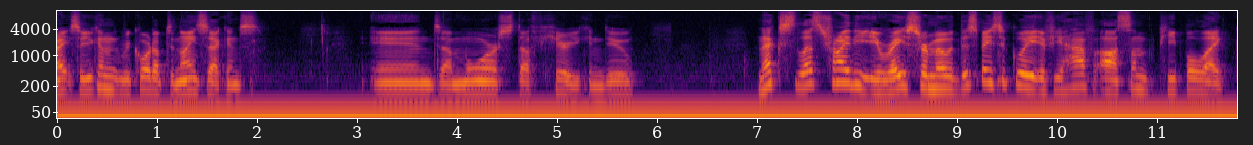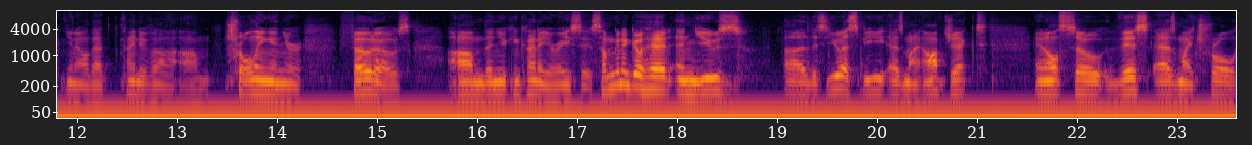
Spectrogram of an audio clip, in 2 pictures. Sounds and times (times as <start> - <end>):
Speech: 0.0 - 2.1, 3.2 - 5.8, 7.0 - 23.5.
